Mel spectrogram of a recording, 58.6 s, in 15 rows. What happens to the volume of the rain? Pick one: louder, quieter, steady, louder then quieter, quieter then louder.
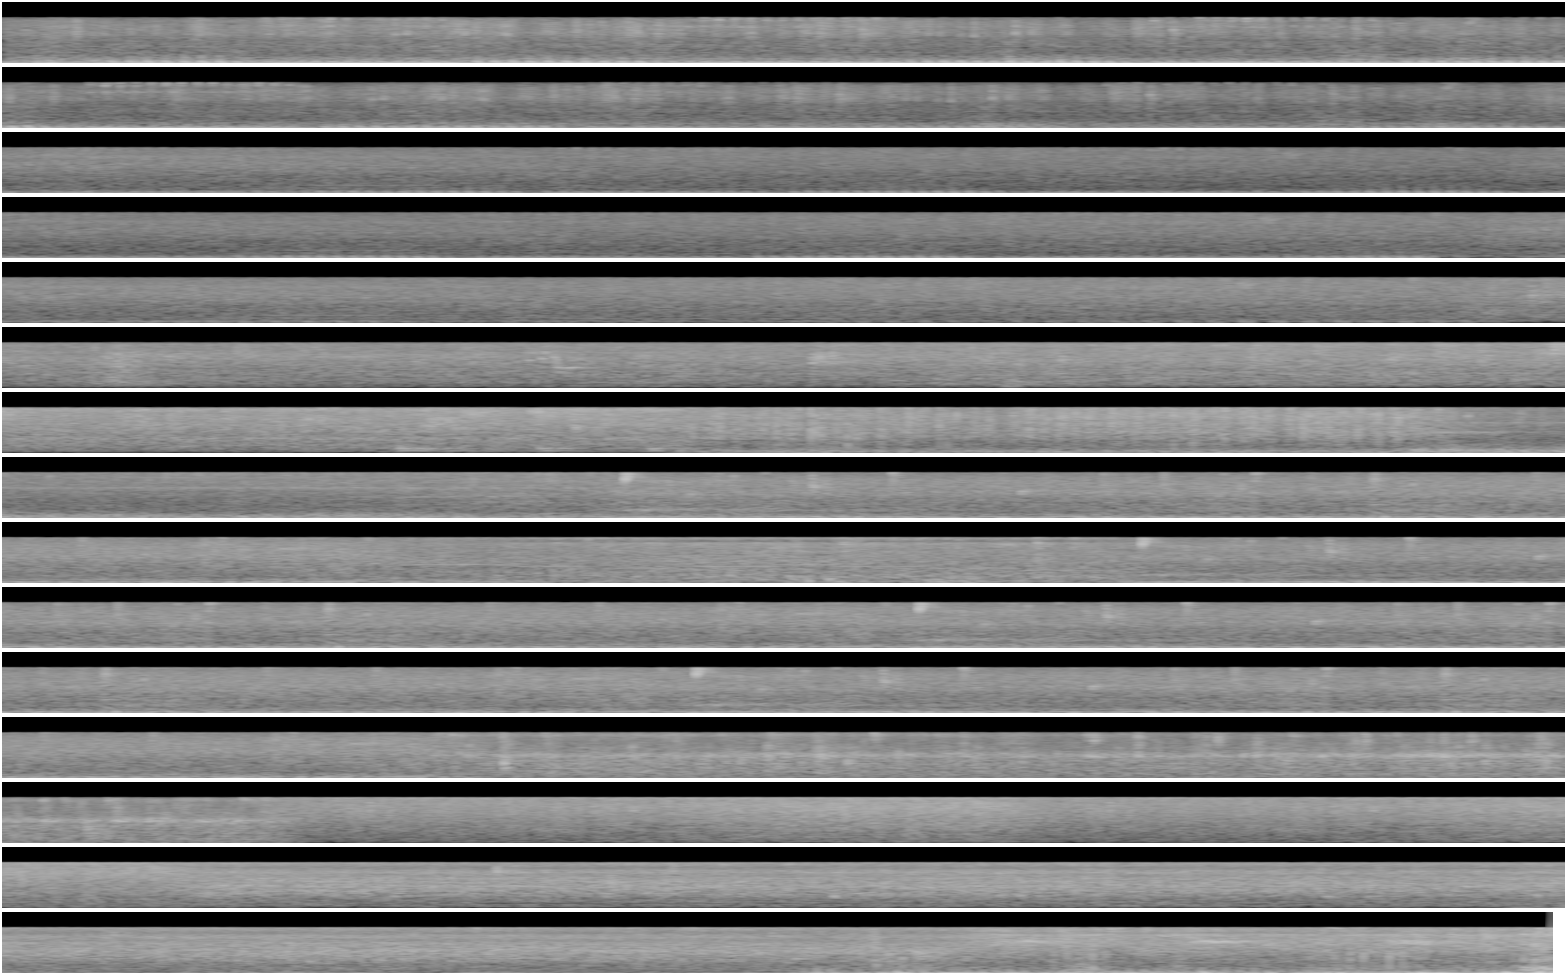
louder.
